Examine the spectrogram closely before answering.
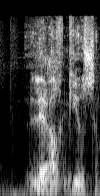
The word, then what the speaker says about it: Leverkusen: Estefanía sería Leverkusen.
